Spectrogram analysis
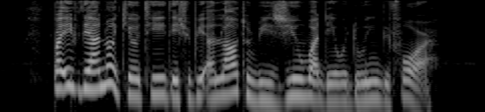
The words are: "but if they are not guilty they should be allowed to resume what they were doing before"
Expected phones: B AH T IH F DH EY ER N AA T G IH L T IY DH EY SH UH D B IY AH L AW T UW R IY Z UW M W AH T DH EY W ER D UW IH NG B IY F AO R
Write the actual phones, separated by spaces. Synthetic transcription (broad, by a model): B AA T IH F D EY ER N AA T G IH L T IY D EY SH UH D B IY AH L AW T UW R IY Z UW M W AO T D EY W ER D UW IH NG B IY F AO R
